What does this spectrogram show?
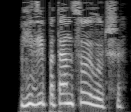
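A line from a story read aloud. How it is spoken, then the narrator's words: Short laugh. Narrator (Russian): хохотнула я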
